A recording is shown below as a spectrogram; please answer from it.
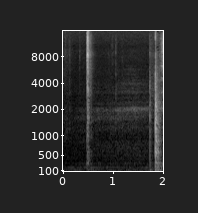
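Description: Hands handling a planner and sticker sheet on a tabletop, giving two short clicks: a faint one about half a second in and a sharp, louder one near the end, in a quiet room.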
